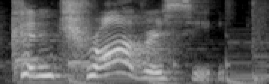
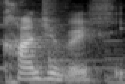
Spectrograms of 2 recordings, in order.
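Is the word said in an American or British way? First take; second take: British; American. First: It is said with a British English pronunciation. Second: It is said with an American English pronunciation. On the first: "in British English, it's controversy" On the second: "in American English, the word controversy is pronounced controversy"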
